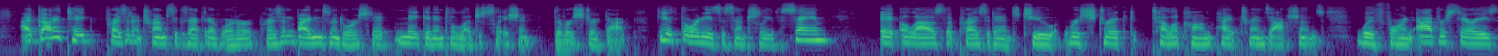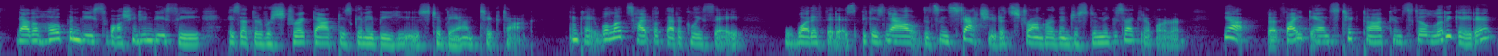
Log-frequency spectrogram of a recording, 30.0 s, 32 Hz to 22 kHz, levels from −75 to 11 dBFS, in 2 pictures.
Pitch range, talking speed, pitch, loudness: 135-175 Hz, 170 wpm, 145 Hz, -20 LUFS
